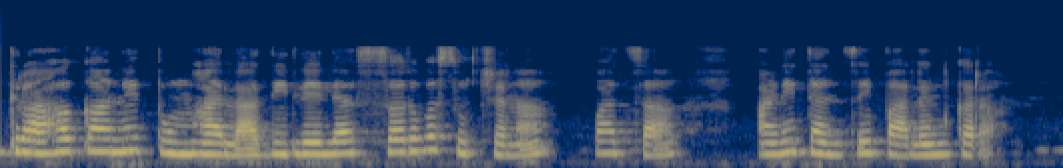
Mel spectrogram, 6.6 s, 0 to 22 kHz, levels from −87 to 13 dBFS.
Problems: constant background noise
